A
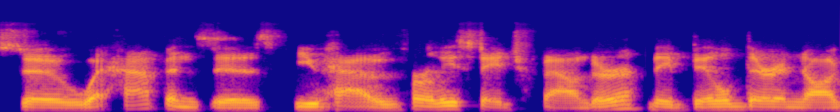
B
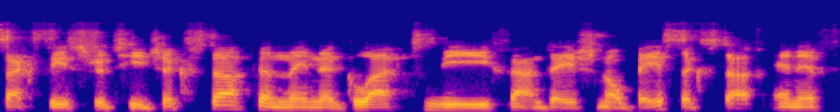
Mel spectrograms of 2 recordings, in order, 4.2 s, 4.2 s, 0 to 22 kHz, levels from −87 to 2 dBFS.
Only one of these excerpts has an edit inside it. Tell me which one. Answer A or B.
A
